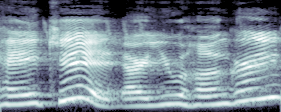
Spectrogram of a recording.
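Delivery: nice, kind, friendly voice. Narrator voicing a character speaking to Chucky, a little mouse, nice voice. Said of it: "said in a nice voice".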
